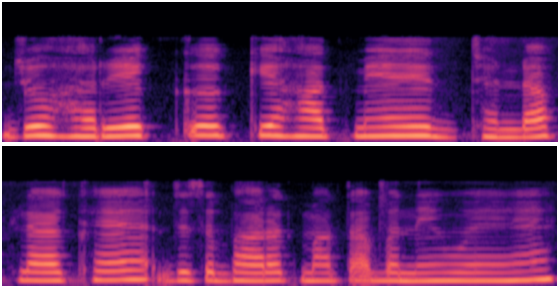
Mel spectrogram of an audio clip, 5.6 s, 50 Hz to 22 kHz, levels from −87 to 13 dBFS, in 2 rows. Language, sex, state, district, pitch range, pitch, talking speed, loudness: Hindi, female, Delhi, New Delhi, 225-250 Hz, 235 Hz, 160 wpm, -16 LUFS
